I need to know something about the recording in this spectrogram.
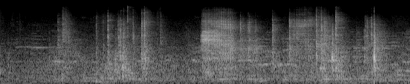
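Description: A cloth window curtain being pushed aside by hand: rustling with several sharp clicks, loudest about two seconds in.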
